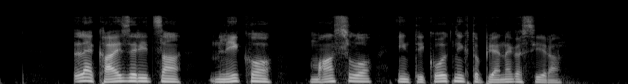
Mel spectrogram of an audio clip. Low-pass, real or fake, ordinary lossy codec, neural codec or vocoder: 9.9 kHz; fake; none; vocoder, 22.05 kHz, 80 mel bands, WaveNeXt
